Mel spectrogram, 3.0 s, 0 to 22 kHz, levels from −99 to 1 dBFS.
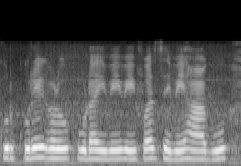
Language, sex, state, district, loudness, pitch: Kannada, female, Karnataka, Bidar, -13 LUFS, 200 Hz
